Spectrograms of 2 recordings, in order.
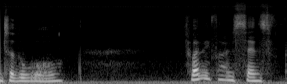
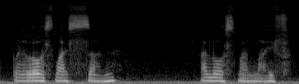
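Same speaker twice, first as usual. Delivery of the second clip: quiet grief; 2 semitones lower, 7 dB quieter than usual. Real, not acted. Speaker recalls losing her son.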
